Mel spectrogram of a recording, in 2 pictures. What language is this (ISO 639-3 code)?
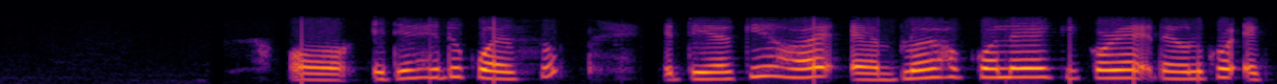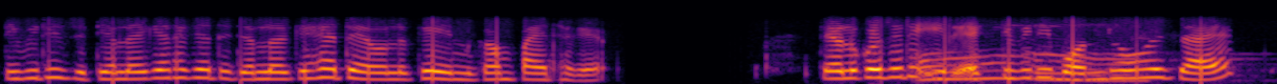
asm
